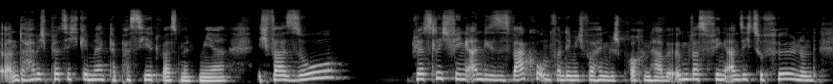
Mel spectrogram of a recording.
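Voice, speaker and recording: A woman in her fifties, a TV presenter, telling her personal story to an interviewer in a candid, animated way. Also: mid-range voice. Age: 50s. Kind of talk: personal testimony in conversation.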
